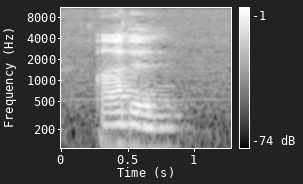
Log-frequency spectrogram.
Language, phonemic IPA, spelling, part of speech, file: German, /ˈaːdəln/, adeln, verb, De-adeln.ogg
- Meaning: to ennoble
